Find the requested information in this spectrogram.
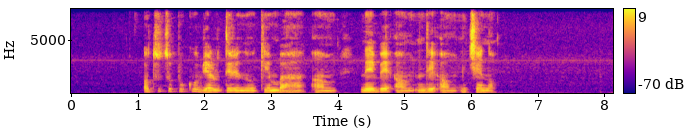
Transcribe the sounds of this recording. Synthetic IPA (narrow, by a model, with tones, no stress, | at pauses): ɔ˦tʊ˦tʊ˦pu˦ku˦bja˨ɾu˨te˨ɾe˨no˨ke˨m̩˦ba˨ɦa˦ɔ˨m̩˨ | ne˦be˦ʔɔ˨m̩˨n̩˦dɪ˦ʔɔ˨m̩˨n̩˨t͡ʃe˦nɔ˨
